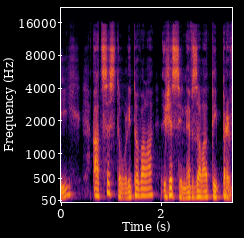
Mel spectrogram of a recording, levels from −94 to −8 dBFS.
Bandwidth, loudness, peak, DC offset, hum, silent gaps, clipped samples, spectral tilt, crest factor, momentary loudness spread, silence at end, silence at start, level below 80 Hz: 16.5 kHz; -28 LUFS; -10 dBFS; under 0.1%; none; none; under 0.1%; -4 dB/octave; 18 dB; 8 LU; 0 s; 0 s; -70 dBFS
